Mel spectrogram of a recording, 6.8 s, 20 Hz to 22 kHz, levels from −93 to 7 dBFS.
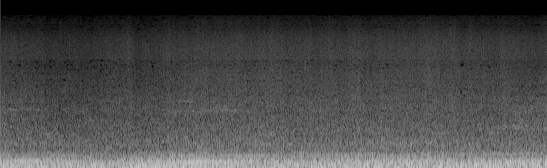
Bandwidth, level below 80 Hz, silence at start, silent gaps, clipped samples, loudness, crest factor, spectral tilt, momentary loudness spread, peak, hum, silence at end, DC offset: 14 kHz; -26 dBFS; 0 s; none; under 0.1%; -27 LUFS; 14 dB; -7 dB/octave; 4 LU; -10 dBFS; none; 0 s; under 0.1%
